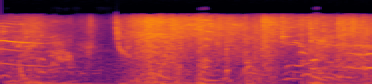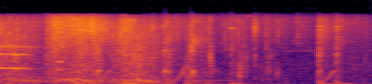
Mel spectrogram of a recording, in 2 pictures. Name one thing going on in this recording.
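Wooden and glass blocks crash and clatter.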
